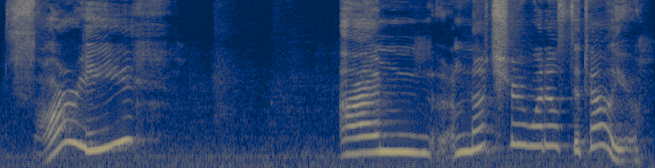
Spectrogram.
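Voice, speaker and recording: A woman's voice: extremely high pitch, big pitch swings, slow, darkish tone, full character voice. A woman playing a sardonic, amused, slangy young woman in an audio drama, teasing and unapologetic in a natural, casual way. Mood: firm.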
